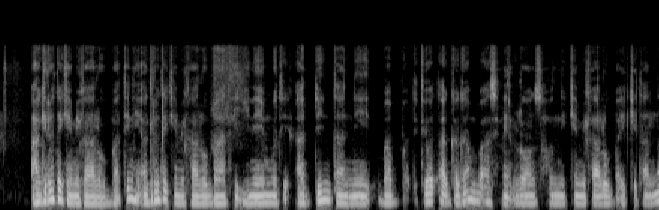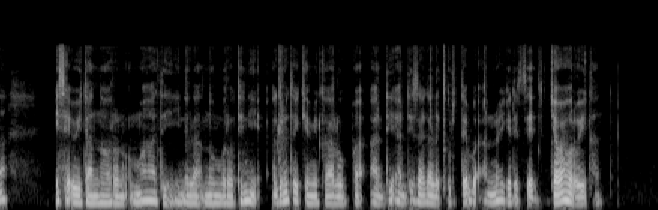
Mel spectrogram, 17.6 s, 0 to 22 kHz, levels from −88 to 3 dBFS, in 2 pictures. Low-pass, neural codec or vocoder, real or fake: 9.9 kHz; vocoder, 22.05 kHz, 80 mel bands, WaveNeXt; fake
